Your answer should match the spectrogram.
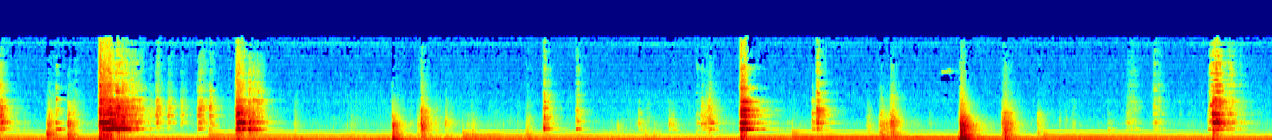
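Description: Dishes and glassware clink and clatter as a man puts them away in a kitchen, with irregular sharp knocks and a cupboard thud or two, amid a steady low hum and no talking.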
